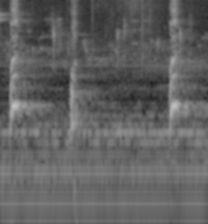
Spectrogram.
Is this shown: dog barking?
yes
